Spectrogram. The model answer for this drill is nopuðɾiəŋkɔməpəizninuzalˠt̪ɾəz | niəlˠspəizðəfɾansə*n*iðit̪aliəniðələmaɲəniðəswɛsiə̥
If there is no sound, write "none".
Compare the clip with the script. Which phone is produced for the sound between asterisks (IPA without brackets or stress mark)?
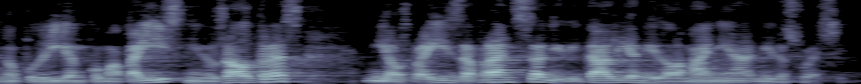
n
